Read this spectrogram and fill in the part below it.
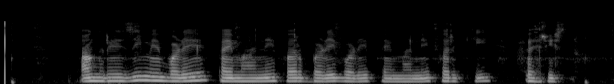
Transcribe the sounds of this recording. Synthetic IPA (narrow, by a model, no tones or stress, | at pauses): ɐ̃ŋɡɾeːzimẽbɐɽepɛːmaːnepɐɾbɐɽebɐɽepɛːmaːnepɐɾki | fɛɦɾɪst̪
